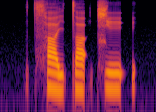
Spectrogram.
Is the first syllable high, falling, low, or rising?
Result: falling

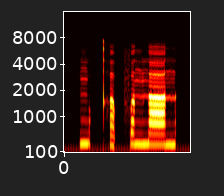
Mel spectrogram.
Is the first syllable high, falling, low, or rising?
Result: high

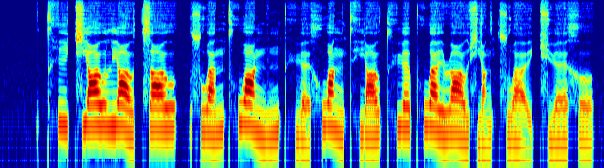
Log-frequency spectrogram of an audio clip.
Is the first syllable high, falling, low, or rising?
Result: high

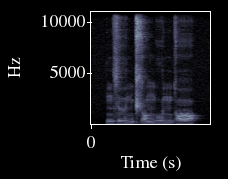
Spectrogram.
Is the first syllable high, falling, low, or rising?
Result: falling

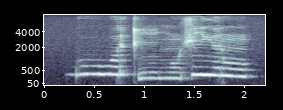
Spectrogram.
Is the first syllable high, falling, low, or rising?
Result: high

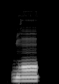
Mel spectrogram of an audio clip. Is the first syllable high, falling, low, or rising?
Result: high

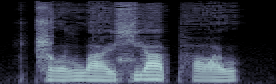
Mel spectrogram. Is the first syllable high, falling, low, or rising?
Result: rising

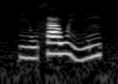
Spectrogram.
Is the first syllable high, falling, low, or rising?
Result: low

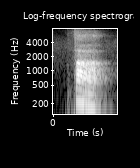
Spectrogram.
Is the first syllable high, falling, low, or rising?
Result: falling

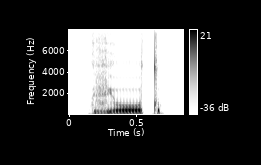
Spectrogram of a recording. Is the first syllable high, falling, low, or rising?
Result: low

